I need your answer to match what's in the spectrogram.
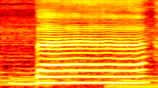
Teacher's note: با بند ہونٹوں کے گیلے حصے سے، ہونٹ بند ہو اور اس کے گیلے حصے سے۔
